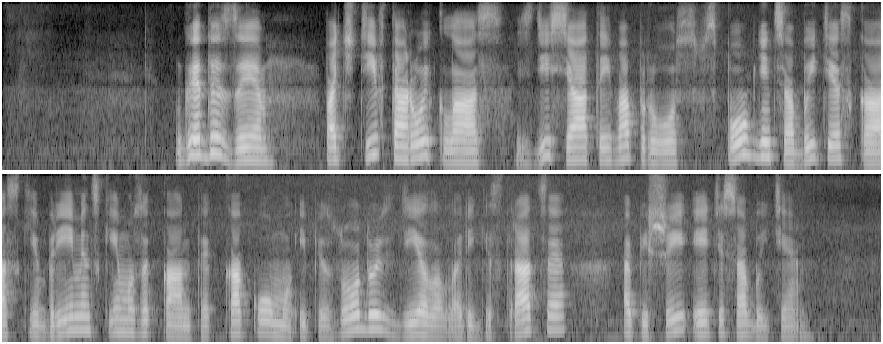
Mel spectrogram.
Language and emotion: Russian, neutral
